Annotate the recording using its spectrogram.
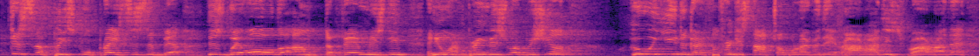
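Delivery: put-on furious older guy yelling at the younger men; retold yelling. Older guy berating the young crew, hammed-up angry shout. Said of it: "He's going off".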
